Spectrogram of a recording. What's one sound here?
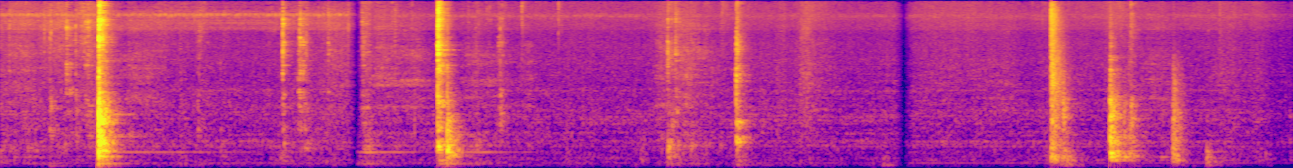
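Metal clamps clank and knock against wood.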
